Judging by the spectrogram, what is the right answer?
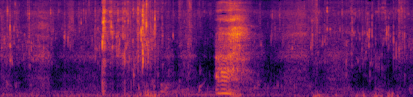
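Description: Wet slush and crushed ice crackling and sloshing as a landed trout is handled beside an ice-fishing hole. A short exclamation falling in pitch comes a little before halfway through and is the loudest sound.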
